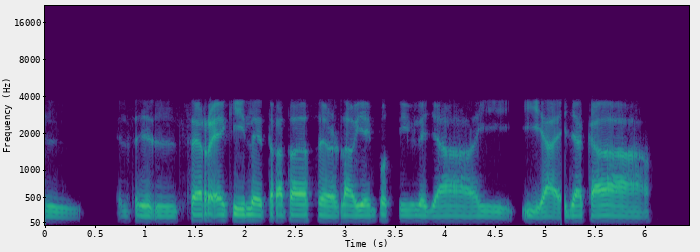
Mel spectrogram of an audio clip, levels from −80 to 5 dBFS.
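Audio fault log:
2.94–2.96 s and 5.16–5.20 s, packet loss filled with silence: 20 ms and 40 ms gaps, which fits one and two lost 20 ms packets, appear as sharp-edged flat-line holes in the waveform and blank vertical strips with sharp edges on the spectrogram.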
